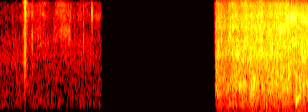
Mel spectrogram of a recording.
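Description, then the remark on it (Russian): Faint watery lapping with a few small splashes, a second of silence, then a loud, continuous rush of waves washing over stones near a narrow iron footbridge about a foot wide. No one speaks. “А вот с читателем можно послушать, как шумит волна у камней недалеко от железного мостика шириной со ступни.”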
